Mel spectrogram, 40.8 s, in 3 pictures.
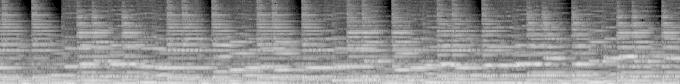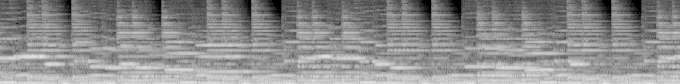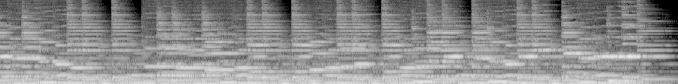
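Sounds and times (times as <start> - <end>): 
guitar playing in C major: 0.0 - 40.6
transverse flute playing in C major: 0.0 - 40.6.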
